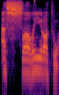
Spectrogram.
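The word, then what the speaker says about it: الصغيرة: Jadi kalau kita baca kalau misalkan tanpa kata sebelumnya dan setelahnya, as-saghiratu, alnya sudah tidak terbaca.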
